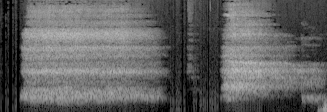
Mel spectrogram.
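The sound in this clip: A deep breath drawn in through the nose, then a slow breath out: two long, steady, airy rushes separated by a short pause, with no talk.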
